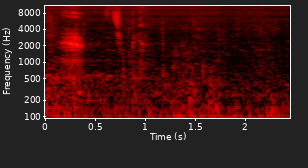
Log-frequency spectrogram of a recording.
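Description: A short breathy whisper from a voice just after the start, then faint steady hiss and a low hum from the recording.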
